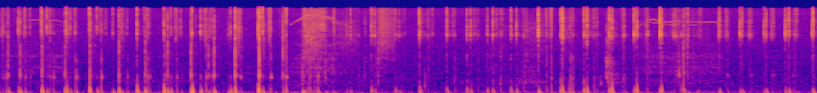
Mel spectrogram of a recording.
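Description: A small, round, hollow aluminum tin with a printed lid is held in the hands and tapped and scratched quickly with the fingertips. The result is a rapid, uneven stream of dull, low thumps that die away almost instantly, with brief, faint, bright scratching in between.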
